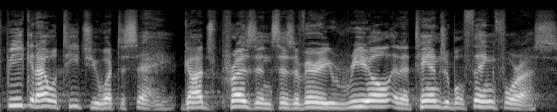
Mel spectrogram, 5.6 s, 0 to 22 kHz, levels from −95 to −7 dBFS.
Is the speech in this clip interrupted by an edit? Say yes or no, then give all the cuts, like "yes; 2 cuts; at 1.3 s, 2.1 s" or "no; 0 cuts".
yes; 1 cut; at 1.8 s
